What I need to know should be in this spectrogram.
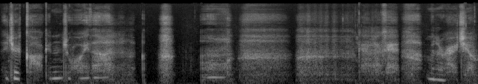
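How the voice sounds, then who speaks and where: A woman in a whispered intimate audio roleplay, talking in a breathy whisper with a slow, coaxing, possessive manner and many soft repetitions. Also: high voice, steady tone.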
